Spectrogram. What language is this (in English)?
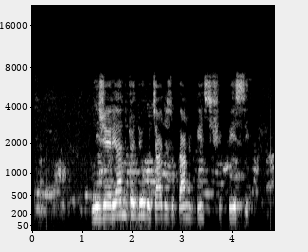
Kinyarwanda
